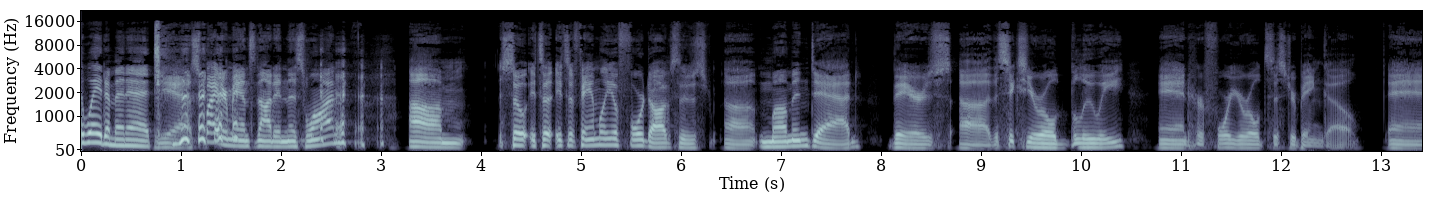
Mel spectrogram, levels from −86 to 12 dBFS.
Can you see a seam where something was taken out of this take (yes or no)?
no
